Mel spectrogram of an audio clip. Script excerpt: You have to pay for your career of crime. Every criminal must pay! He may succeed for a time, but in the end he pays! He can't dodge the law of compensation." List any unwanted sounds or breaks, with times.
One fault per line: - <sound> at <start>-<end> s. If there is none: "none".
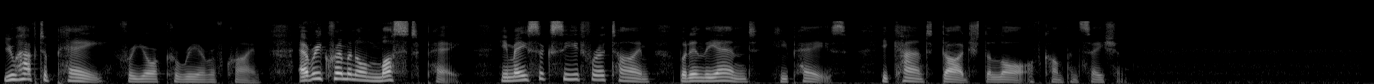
none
